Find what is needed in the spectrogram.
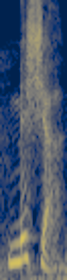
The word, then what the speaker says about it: Mische: Is that the correct way to say your last name? – Mische.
